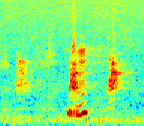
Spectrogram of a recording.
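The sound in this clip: Dogs bark outdoors by a summer cottage on a hot, sunny day: one short, yelping bark stands out, with fainter sounds around it.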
